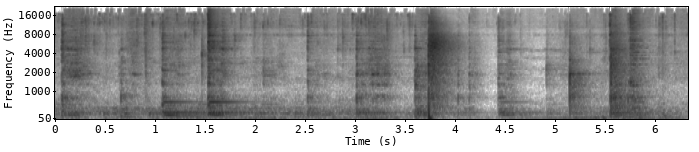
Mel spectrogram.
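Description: Bay leaf, cinnamon, two cardamom pods and two cloves crackle in hot oil in a kadai, with a spatula scraping and clanking against the pan in irregular bursts.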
